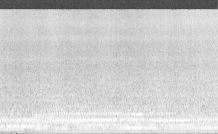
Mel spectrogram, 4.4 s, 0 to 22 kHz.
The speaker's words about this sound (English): I'm in a wave runner and I'm just like 30 feet from the shoreline right now.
